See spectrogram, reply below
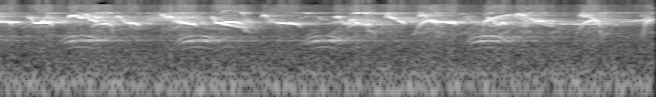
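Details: Morning birdsong with bright high chirps over a lower, soft two-part call repeated about every half second to second by another bird.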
